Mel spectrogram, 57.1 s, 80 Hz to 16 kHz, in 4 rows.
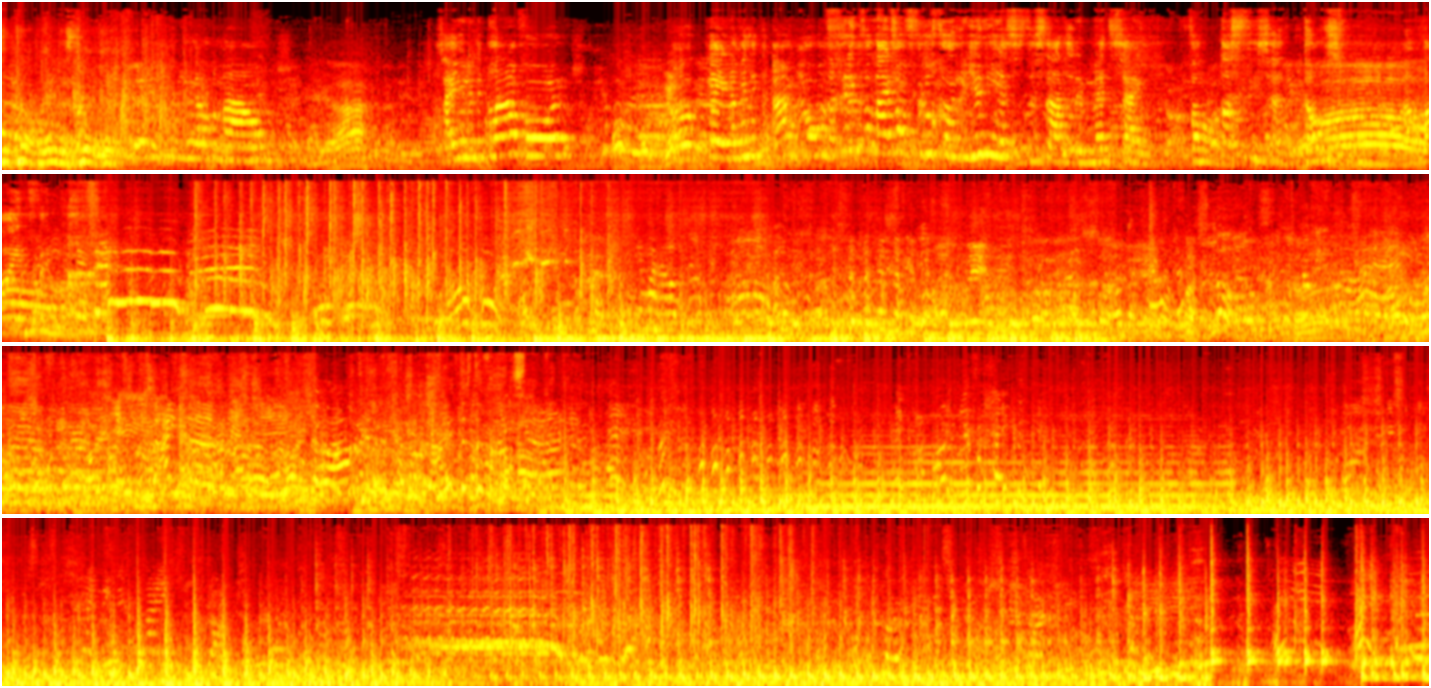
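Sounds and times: people chattering: 0:00.0 - 0:57.0
wooden slit drums: 0:15.2 - 0:25.5, 0:34.0 - 0:57.0
bass drum: 0:15.2 - 0:25.6, 0:33.9 - 0:57.0.

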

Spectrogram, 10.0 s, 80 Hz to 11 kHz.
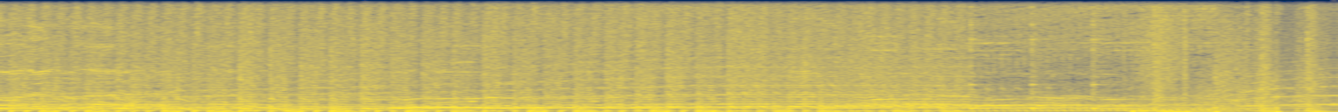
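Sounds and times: gliding synth lines: 0:00.0 - 0:09.2
electronic dance music: 0:00.0 - 0:10.0.

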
